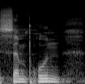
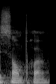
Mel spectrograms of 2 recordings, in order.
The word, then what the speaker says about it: Semprún: Et Montand d'ailleurs disait Semprún dans les premiers moments où il ne se connaissait pas, et à la fin de sa vie disait Samprun. C'est très bizarre, il a changé la prononciation.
